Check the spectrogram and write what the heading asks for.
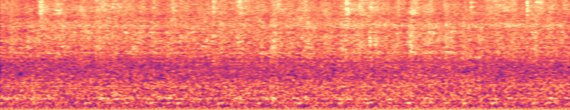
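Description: Van de Graaff generator running, its motor and belt making a steady mechanical hum while the dome charges up.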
